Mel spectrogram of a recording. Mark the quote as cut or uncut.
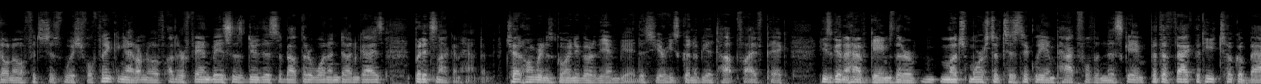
cut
